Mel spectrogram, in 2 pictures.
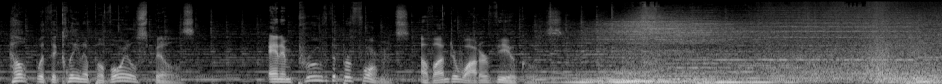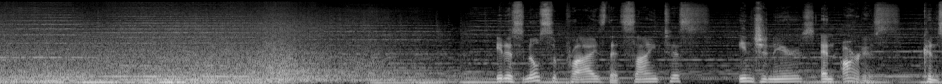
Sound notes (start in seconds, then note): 6.9 inspiring music; 7.9 waves crashing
